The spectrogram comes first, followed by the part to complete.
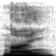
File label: "naih5", taiwanese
